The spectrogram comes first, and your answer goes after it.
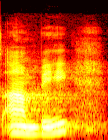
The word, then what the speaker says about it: AWMB: I'm CEO and founder of Excel Supply Company, as well as the founder of AWMB, pronounced as AMBI, which is the Association of Women and Minority Businesses.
